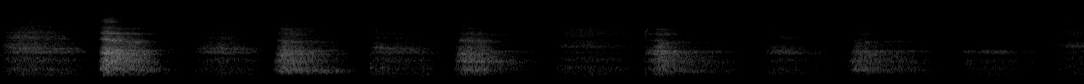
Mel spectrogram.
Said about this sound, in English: Let's do a breathing exercise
